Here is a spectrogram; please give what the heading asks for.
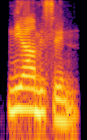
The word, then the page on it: neomycin: Indian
